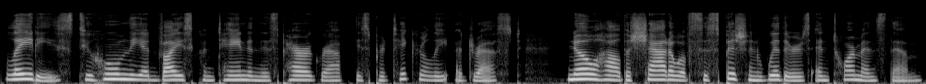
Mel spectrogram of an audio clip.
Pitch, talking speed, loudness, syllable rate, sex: 200 Hz, 140 wpm, -20 LUFS, 4.8 syllables/s, female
